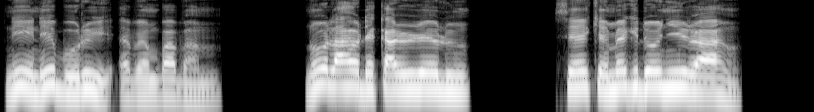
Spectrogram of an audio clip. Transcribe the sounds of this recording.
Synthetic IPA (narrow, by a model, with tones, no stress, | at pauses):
ni˦ɦi˨nɪ˦bu˨ɾi˦˨e˦be˨ŋ͡m̩˦ɡ͡ba˦ba̰˨m̩˦ | nʊ˦la˦ɦʊ˨dɪ˨ka˨ɾi˦ɾe˦lu˦ | se˦ke˨me˦ɡɪ˦do˦ɲe˦i˦ɾa˦ɦʊ̰˨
